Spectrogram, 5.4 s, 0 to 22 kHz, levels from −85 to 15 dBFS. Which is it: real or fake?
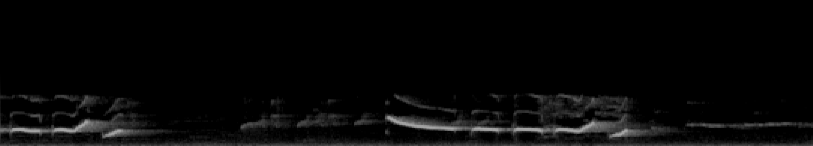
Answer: real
